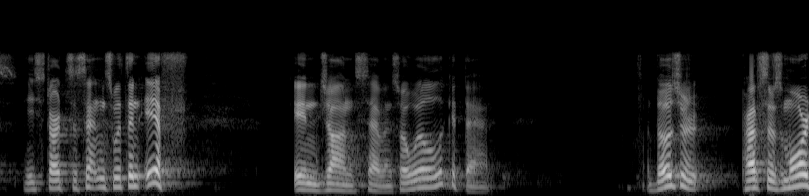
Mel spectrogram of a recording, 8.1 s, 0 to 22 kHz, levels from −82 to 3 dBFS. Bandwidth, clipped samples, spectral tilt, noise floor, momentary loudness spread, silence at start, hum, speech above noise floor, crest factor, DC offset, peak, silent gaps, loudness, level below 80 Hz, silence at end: 7.6 kHz; under 0.1%; -4.5 dB/octave; -84 dBFS; 16 LU; 0 s; none; 59 dB; 22 dB; under 0.1%; -6 dBFS; none; -26 LUFS; -80 dBFS; 0 s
